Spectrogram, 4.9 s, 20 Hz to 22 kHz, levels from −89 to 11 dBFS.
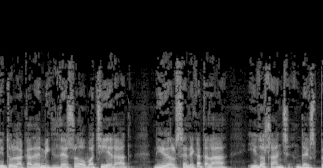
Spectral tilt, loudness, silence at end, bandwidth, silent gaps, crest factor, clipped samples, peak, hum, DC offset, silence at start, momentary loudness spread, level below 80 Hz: -5.5 dB/octave; -16 LUFS; 0 s; 14.5 kHz; none; 12 dB; under 0.1%; -4 dBFS; none; under 0.1%; 0 s; 5 LU; -48 dBFS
